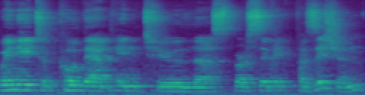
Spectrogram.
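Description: Speaking at a very slow pace, a man's voice carries audible room echo. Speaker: presenter. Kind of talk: product demonstration tutorial. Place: home room. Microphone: camera far.

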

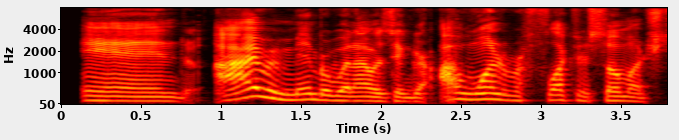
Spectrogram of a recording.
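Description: Against a quiet background, a man talks at a fairly quick pace in a bright, sharp tone with ordinary pitch variation. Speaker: toy reviewer. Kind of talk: casual vlog chat. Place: home room. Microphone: webcam.

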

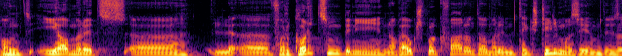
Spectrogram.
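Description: At a moderate pace and a medium pitch, a man talks with ordinary pitch variation and hardly any pauses. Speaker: TV show host. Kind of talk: casual conversation. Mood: calm, reminiscing. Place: home room. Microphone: lapel.

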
